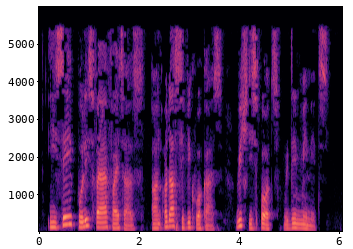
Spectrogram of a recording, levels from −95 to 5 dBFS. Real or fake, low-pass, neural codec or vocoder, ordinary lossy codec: real; 5.4 kHz; none; MP3, 24 kbps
